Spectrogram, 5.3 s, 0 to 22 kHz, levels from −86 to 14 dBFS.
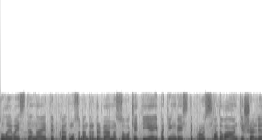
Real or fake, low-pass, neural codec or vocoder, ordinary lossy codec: real; 7.2 kHz; none; Opus, 64 kbps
